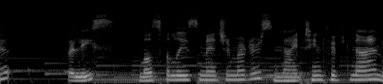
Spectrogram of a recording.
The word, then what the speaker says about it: Feliz: Feliz.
